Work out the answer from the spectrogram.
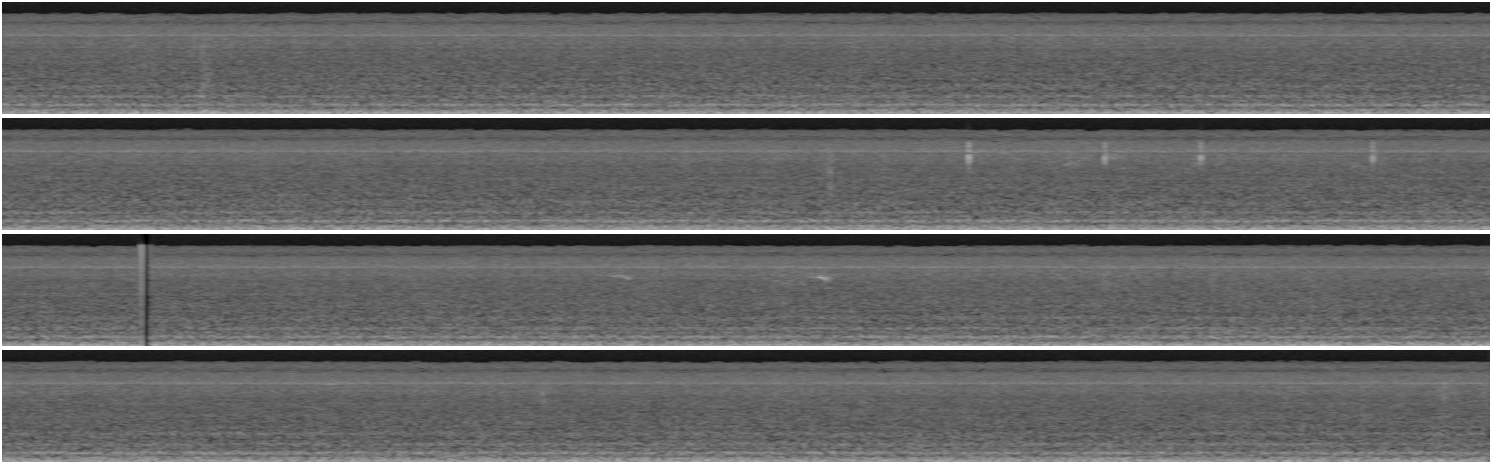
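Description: Steady low rumble of the Amtrak California Zephyr passenger train rolling along the track, heard from inside the rear car, with a few faint high ticks around the middle.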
